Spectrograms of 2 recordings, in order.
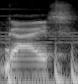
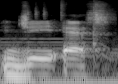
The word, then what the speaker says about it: Gijs: Nama dia Gijs, and bukan yang yo what's up guys, dia Gijs, Gijs. Itu cara spelling dia. Dia orang Netherlands. So cara pronunciation dia Gijs.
